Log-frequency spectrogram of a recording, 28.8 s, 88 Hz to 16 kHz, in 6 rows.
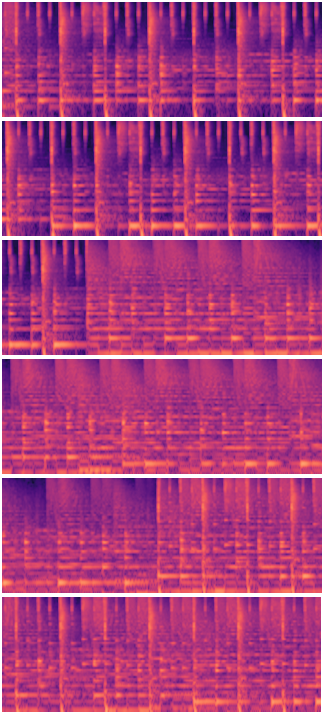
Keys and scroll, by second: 9.7 Escape, 10.0-11.6 typing, 13.2-13.9 typing, 14.8 Return, 16.2 ctrl+z, 16.3-17.0 typing, 18.2-19.3 typing, 20.1 Return, 22.0 space, 22.8 Escape.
